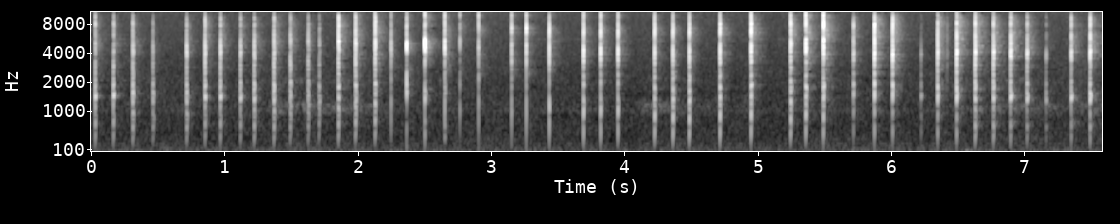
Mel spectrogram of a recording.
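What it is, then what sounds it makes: Small hollow plastic cube tapped with fingernails. A small hollow translucent pink-red plastic cube with a bright LED light inside is held in the hand and tapped and scratched with the fingertips and nails. About 47 sharp, dry, high clicks come in a quick, steady run, each stopping dead with almost no ring or low end.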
